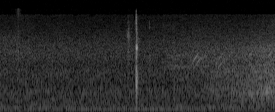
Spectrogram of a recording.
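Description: A golf ball is struck with a soft click.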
